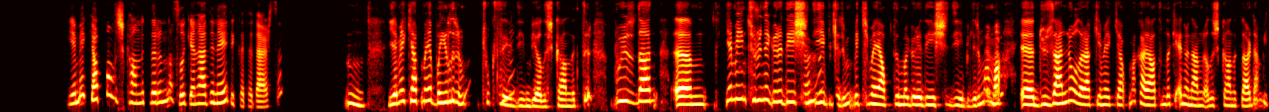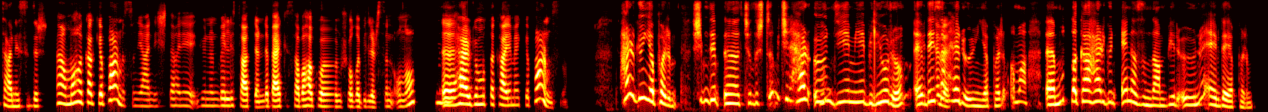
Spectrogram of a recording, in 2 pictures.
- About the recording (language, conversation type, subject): Turkish, podcast, Yemek yaparken nelere dikkat edersin ve genelde nasıl bir rutinin var?
- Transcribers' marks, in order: none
